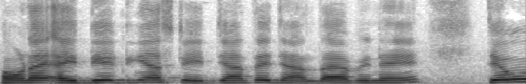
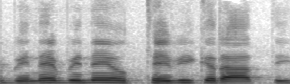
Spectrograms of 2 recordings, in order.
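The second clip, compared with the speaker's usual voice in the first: usual speaking voice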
